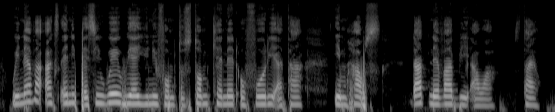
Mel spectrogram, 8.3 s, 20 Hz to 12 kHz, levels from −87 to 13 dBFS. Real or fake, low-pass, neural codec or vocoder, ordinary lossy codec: real; 10.8 kHz; none; none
